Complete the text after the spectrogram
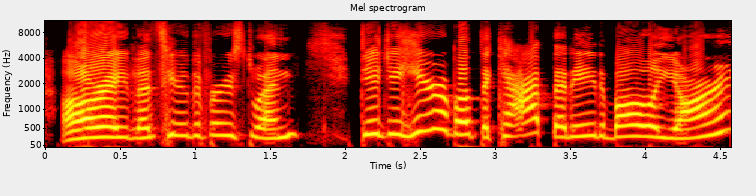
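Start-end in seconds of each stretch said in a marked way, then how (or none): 2.1-4.5 quick, lightly voiced puppet; puppet joke setup. Penny asks the host a cat joke, lightly voiced puppet. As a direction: pose the riddle as a puppet comic.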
